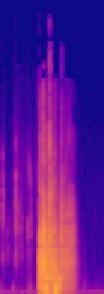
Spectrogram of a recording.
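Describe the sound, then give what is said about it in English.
A few faint clicks, then a fairly loud half-second clatter of advantage dice tumbling across a hard tabletop before settling. No one speaks. “I'm gonna grab my advantage dice here because she's good at this thing.”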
